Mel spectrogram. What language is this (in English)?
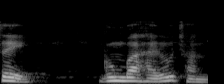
Nepali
